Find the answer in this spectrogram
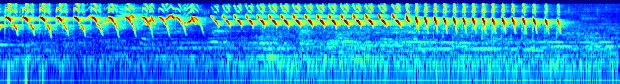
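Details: Canary song used to stimulate other canaries to sing: quick sweeping descending notes, followed by two long rolled trills of rapidly repeated high notes, then quiet.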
